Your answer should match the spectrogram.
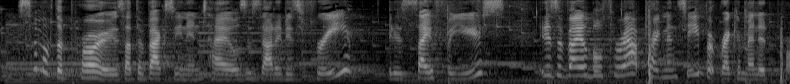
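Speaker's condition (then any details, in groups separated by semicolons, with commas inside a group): No condition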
